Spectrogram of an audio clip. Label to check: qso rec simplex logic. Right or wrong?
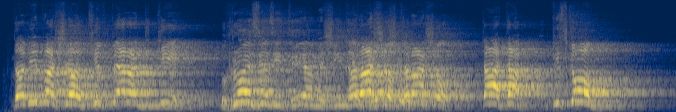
Wrong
